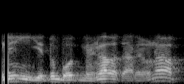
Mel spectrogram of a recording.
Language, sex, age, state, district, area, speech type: Hindi, male, 30-45, Madhya Pradesh, Gwalior, rural, conversation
